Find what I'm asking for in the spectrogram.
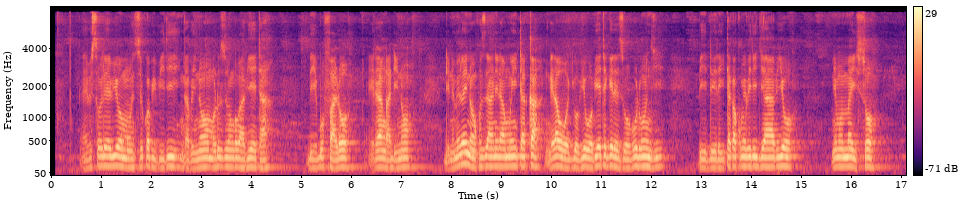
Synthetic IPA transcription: e̞̰βisole̞ːβjo̞ːmuːnsiko̞βiβiɾiŋɡaβino̞muluzuːŋɡoβaβje̞ːta | diβufalo̞ | e̞̰ɾaŋɡadino̞ | dinomiɾwaino̞ːkuzaːniɾamwiːtakaŋɡeːɾawoɾjo̞ːβjowoβje̞ːte̞ɡe̞ɾe̞zo̞ːβuluːɲɟi | βidwiːɾeitakakumiβiɾiɟaːβjo̞ | nimumaiso̞

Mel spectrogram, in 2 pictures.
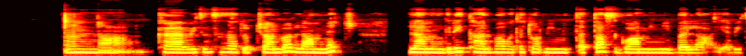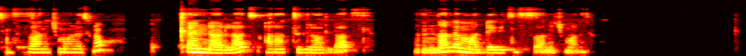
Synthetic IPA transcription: ɨnːa̰kʰəβe̞t̪ʰɨnsɨzat̪ʰo̞t͡ʃːand̪wanlamnət͡ʃː | lamɨŋɡɨd̪it̪ʰalbawɔt̪ʰət̪ʰwamjɛmːit̪ʼːət̪ʼːasɨɡwamjɛmːibːəla̰jɛβe̞t̪ʰɨnsɨzanət͡ʃːmalət̪nəw | kʼənd̪alːat̪aɾat̪ːɨɡɨɾalːa̰t̪ | ɨ̰nːaləmad̪ːajɛβe̞t̪ʰɨnsɨ̥za̰nət͡ʃːma̰lət̪nə

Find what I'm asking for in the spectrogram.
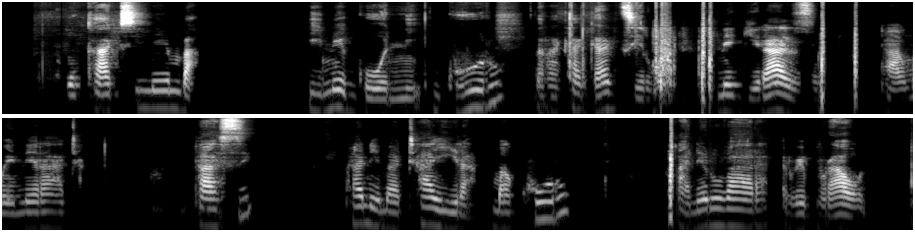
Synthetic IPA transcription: mukʰatʰime̞mba̰ | ine̞ɡʱoniɡʱuru | rakʰaɡʱad͡zirwane̞ɡʱiɾazi | pʰamwe̞ne̞ɾaːtʰḁ | pʰasi | pʰane̞matʰaiɾamak̚ʰuru | ane̞ɾuʋaɾarwe̞bʱuraoːn

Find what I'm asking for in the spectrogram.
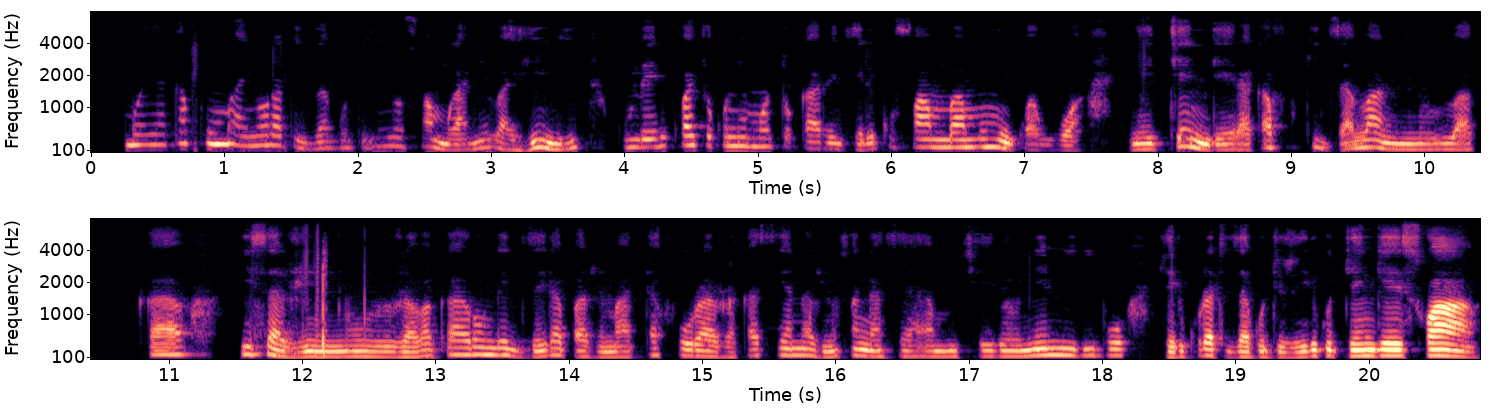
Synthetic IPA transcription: mwejakafumaino̞ɾatid͡zakutiːno̞fambɣane̞ʋaʒind͡ʒi | kumbe̞rikwat͡ʃo̞kune̞mo̞to̞kaɾid͡zeɾekufambamumuɡʱwaɡʱwa | ne̞tʰe̞nde̞ɾa̰kafukid͡za̰ʋan̤uʋa̰kʰ | a | isaʐin̤uʐaʋakaɾo̞ŋɡe̞d͡ze̞ɾapaʐematafuɾaʐakasijanaʐino̞saŋɡanisiramit͡ʃero̞ne̞miripo̞ʐiɾikuɾatid͡zakutiʐirɾikute̞ŋɡe̞ːswa

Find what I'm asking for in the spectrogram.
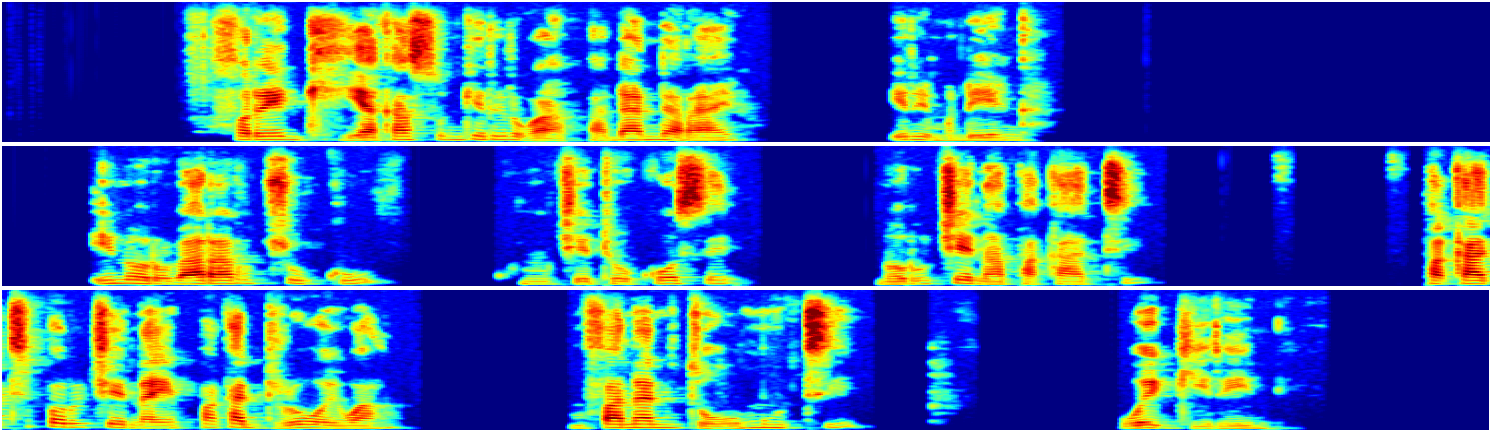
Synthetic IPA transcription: fre̞ɡʱijakasuŋɡiɾirwapaɗandaɾajo | iɾimuɗe̞ːŋɡa | ino̞ɾuʋaɾarut͡ʂuku | kumut͡ʃe̞tʰo̞ko̞se̞ | no̞ɾut͡ʃe̞napakatʰi | pakatʰipoɾut͡ʃe̞napakadʱriowa | mufananid͡zo̞wumutʰi | we̞ɡʱiriːni

